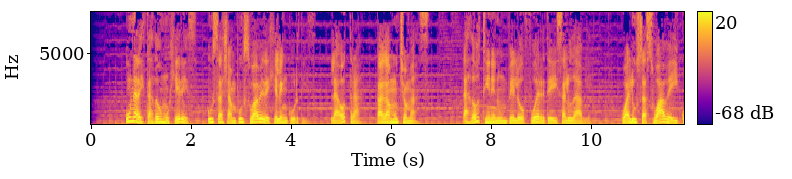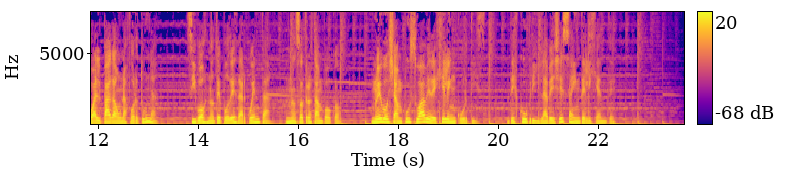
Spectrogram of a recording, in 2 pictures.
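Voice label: Latin American Spanish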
